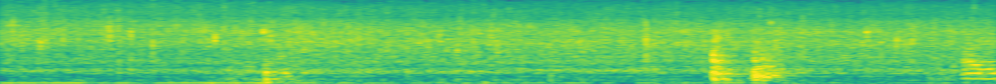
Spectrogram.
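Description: Cabbage and cauliflower hit a hot pot of bean stew and sizzle loudly, giving a dense, steady hiss with a few stirring clunks, close up and without voices.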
